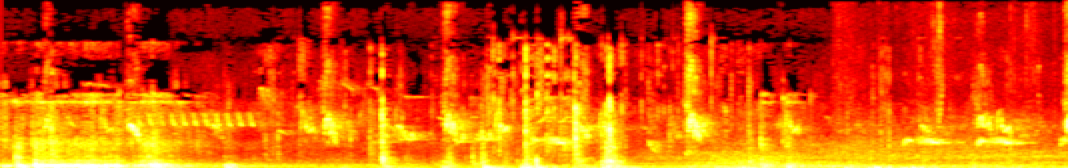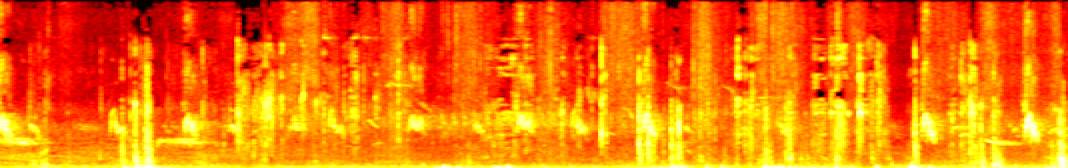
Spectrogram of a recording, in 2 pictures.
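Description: Small birds chirping and singing in many short calls, over a low rumble that is loudest in the first second or so, with a few dull thumps.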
